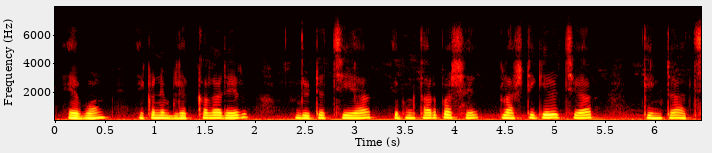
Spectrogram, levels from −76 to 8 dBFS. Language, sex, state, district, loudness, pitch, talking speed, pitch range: Bengali, male, Tripura, Unakoti, -16 LUFS, 180 Hz, 110 wpm, 175-190 Hz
